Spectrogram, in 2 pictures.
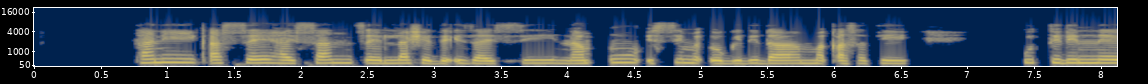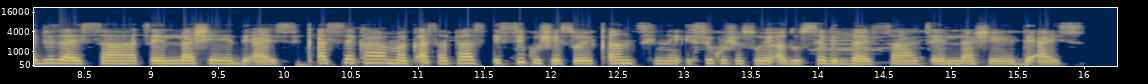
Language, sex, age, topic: Gamo, female, 25-35, government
